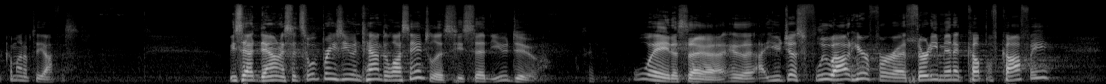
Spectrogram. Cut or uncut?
uncut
